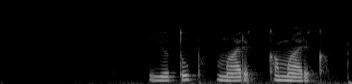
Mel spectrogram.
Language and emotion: Russian, neutral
